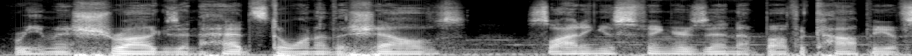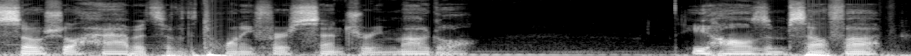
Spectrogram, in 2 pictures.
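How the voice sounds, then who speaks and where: Low, even male story narrator. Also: normal speed, slight background noise. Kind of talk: dramatic scripted story narration.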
